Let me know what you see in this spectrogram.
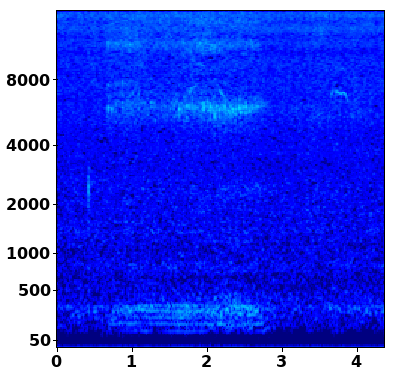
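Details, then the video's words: Bulka the bulldog snores in sleep: one steady, low, buzzing breath lasting about two seconds, with a faint whistle above it, then quiet breathing. "Bulka Snoring"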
